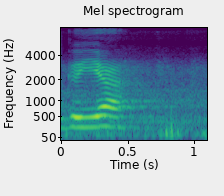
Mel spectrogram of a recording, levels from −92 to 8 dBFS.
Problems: constant background noise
